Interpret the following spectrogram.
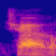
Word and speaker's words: cielo: Cielo, or heavens, right?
